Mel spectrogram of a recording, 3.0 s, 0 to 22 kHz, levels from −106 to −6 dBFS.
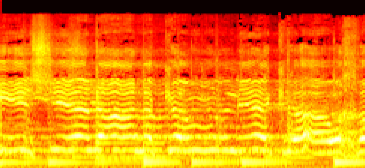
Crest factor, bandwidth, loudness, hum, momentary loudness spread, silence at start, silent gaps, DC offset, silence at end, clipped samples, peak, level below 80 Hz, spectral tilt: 14 dB; 16.5 kHz; -15 LUFS; none; 5 LU; 0 s; none; 0.4%; 0 s; under 0.1%; 0 dBFS; -46 dBFS; -4 dB/octave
